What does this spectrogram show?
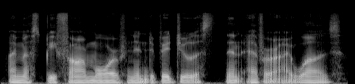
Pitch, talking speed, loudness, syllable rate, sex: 90 Hz, 200 wpm, -19 LUFS, 5.2 syllables/s, male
